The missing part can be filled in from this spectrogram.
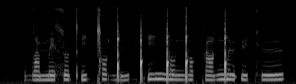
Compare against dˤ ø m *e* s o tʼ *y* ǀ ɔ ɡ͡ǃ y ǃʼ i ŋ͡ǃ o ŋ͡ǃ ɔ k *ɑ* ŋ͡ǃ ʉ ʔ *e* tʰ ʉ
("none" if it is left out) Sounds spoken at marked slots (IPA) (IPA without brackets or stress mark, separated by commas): e, i, ɑ, y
